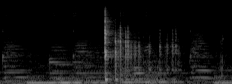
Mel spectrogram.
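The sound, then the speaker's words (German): A six-sided die rolled for a tabletop game: one sharp impact followed by a few quick, light rattling clicks as it settles, then stillness over a low steady background. “ein W6 wird es entscheiden.”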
